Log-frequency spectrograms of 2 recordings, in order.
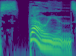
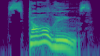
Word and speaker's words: Stallings: Originally they were Stallings, but nobody could pronounce it right. When they first joined their little country church, the preacher welcomed the newcomers every Sunday with a different mispronunciation. "And we're glad to have the Stallions here with us today," the preacher announced during service. "Stallings! Stallings!" John protested.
